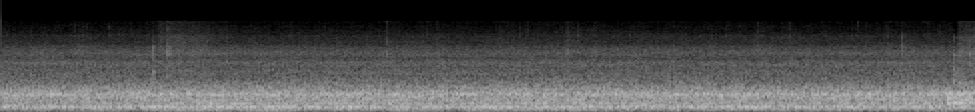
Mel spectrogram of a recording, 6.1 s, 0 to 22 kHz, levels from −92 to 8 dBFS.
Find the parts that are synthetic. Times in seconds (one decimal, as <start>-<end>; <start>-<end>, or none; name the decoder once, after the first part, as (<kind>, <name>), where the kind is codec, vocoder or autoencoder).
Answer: none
